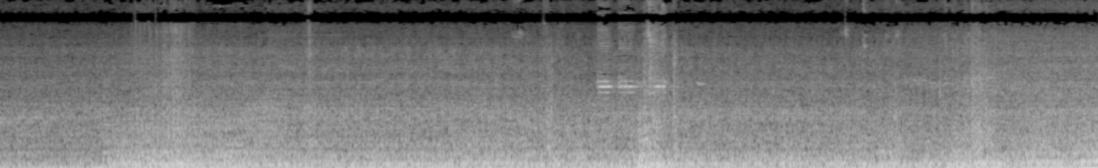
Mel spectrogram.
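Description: Diesel engine of an SETC bus running with a steady low rumble as the bus drives along, heard from inside the cab. A short high-pitched beep about six seconds in.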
